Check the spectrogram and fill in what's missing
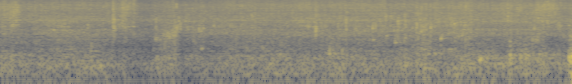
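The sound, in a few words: hot water running from a tap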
